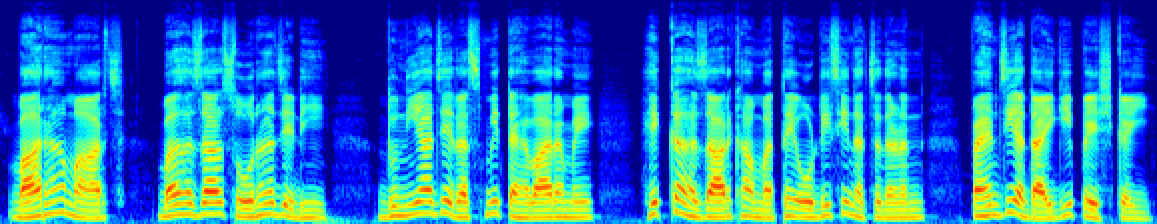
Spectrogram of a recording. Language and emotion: Sindhi, neutral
